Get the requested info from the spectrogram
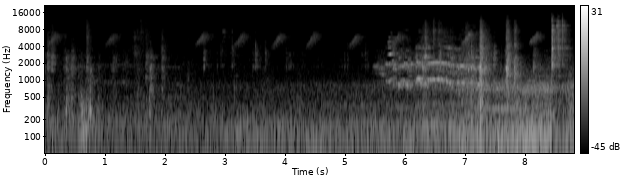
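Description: Birds calling: a short high chirp repeated about twice a second, then from about six seconds in a louder, longer wavering call over it. A few sharp clicks come near the end.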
